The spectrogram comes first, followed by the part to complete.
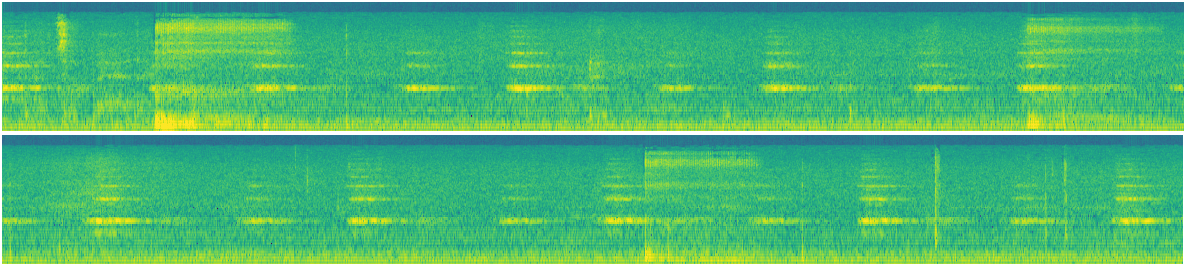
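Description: A sleeping dachshund snores with a thin, whistling note on each breath, repeated a little under once a second.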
